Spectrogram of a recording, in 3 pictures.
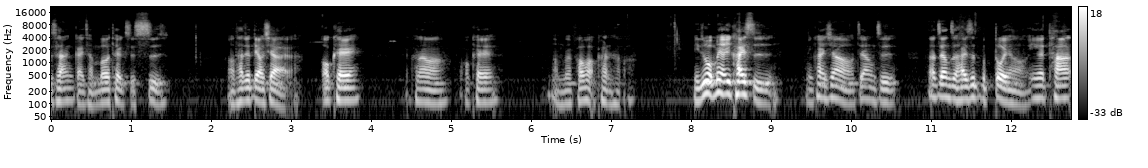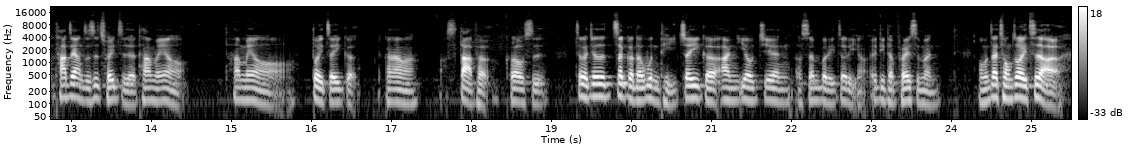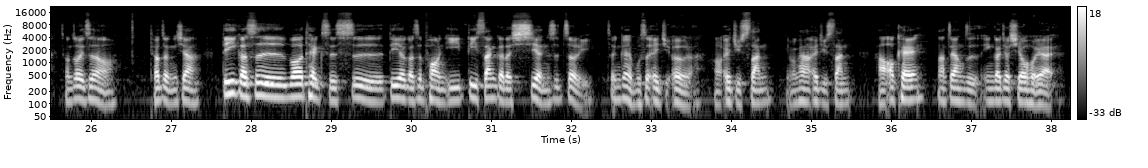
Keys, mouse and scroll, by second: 0.9 F12, 1.8 BackSpace, 1.9 4, 3.3 click, 4.1 scroll up 1, 4.2 shift+middle click, 7.1 click, 7.5 click, 8.2 click, 14.6 click, 17.5 click, 18.3 click, 20.5 right click, 22.9 click, 24.2 scroll up 1, 25.1 middle click, 25.5 scroll up 1, 26.1 shift+middle click, 26.5-26.8 shift+scroll up 1, 30.7 click, 33.2 click, 35.6 click, 35.8-36.1 scroll down 1, 36.6 shift+click, 36.7-37.1 shift+scroll down 1, 37.6 click.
